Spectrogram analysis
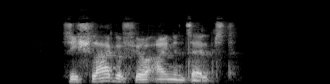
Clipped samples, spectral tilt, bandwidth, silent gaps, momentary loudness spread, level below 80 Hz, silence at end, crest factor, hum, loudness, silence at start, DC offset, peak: under 0.1%; -3 dB/octave; 10 kHz; none; 14 LU; -62 dBFS; 0.95 s; 18 dB; none; -15 LUFS; 0.65 s; under 0.1%; -2 dBFS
